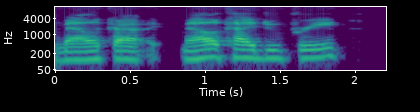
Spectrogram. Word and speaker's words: Malachi Dupree: I think beyond that, him and Malachi Dupree, I'm saying it right now, right? – Yep, you got it.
